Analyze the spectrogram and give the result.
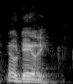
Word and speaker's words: Daly: Am I saying that right? Daly? – Yeah. Connor Daly. – Or is it Daly? – Daly.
